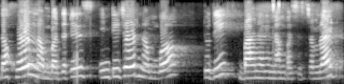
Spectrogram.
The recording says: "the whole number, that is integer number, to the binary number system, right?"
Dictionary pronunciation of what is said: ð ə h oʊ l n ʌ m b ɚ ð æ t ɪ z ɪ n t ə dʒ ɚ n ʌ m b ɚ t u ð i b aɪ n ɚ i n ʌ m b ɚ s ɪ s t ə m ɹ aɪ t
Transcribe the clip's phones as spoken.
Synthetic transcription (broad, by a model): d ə h oʊ l n ʌ m b ɚ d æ t ɪ z ɪ n t ə dʒ ɚ n ʌ m b ɚ t u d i b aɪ n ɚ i n ʌ m b ɚ s ɪ s t ə m ɹ aɪ t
